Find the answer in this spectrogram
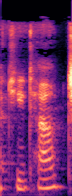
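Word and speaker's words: Chi-Town: Hashtag Cheetown, is that how you say it? – Oh yeah, Cheetown.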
